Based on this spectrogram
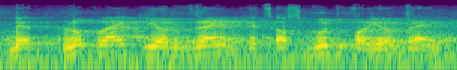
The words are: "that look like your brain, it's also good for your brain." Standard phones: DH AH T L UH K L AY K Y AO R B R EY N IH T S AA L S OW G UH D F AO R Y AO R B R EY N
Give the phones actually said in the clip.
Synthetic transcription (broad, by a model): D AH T L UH K L AY K Y AO R B R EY N IH T S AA S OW G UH D F AO R Y AO R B R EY N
